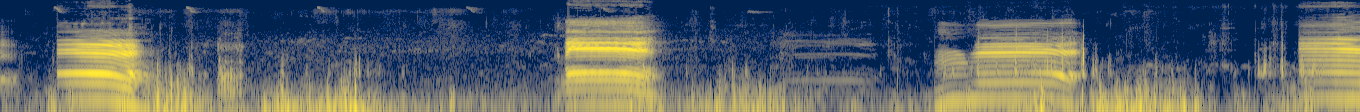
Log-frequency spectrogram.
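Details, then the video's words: Group of tame female cows calling out to a herd of agitated cows: loud, rich moos about every four seconds, four in all, some rising then falling, with quieter rustling and low noise between calls. "the sound of cows calling out to a herd of angry cows"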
